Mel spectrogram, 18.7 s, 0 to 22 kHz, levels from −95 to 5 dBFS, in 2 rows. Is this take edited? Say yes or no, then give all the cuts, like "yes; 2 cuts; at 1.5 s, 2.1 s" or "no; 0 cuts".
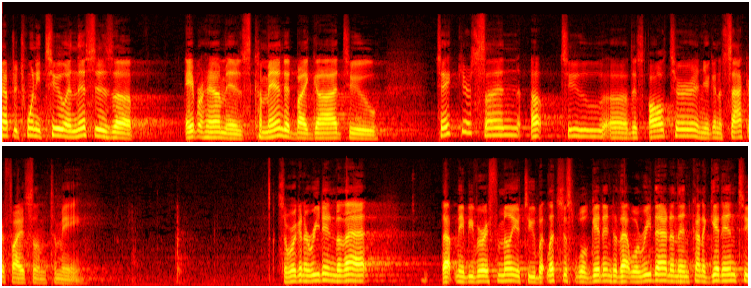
yes; 1 cut; at 2.3 s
